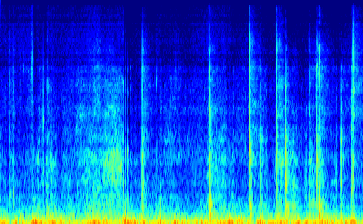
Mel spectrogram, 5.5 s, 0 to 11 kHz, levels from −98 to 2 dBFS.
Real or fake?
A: fake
